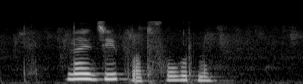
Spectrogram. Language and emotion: Russian, sad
